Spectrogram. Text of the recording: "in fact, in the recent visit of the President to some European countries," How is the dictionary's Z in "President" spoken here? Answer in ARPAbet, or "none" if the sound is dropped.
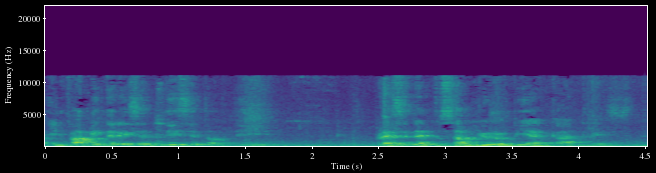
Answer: S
